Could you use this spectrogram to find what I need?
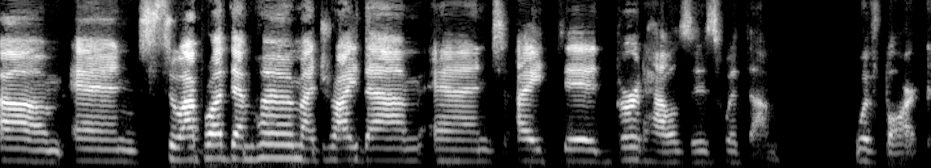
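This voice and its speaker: A woman with a French accent, medium in pitch and very slow, bright and sharp in tone with monotone, flat intonation, in dry, close sound with no echo. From France. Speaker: woodturner. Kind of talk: interview on a live video event. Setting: video call. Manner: halting.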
